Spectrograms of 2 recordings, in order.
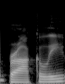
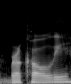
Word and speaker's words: Broccoli: golden ey7 game Barbara broccoli or broli however you want to pronounce it I've heard it pronounced both ways but personally I always say broccoli so for anyone that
